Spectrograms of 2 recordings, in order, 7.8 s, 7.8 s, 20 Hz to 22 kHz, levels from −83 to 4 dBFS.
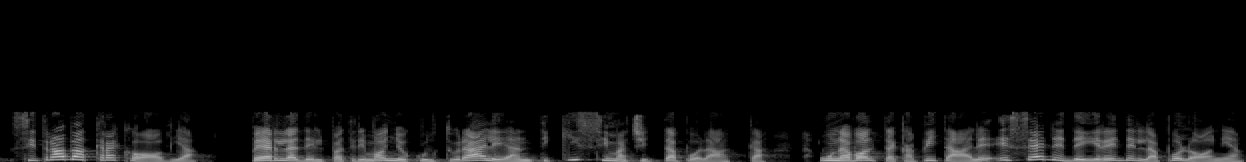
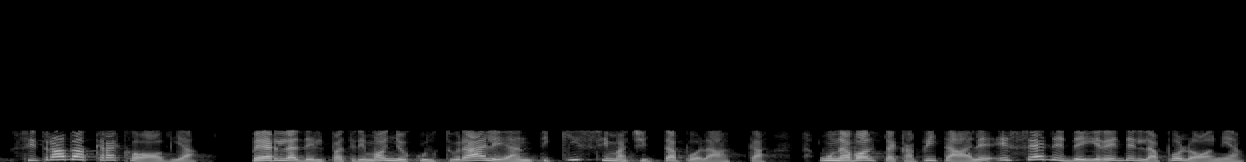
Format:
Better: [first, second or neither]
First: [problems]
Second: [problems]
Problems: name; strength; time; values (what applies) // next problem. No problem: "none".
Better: first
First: garbled, watery; slightly; nothing above 6.5 kHz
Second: garbled, watery; badly; nothing above 4 kHz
